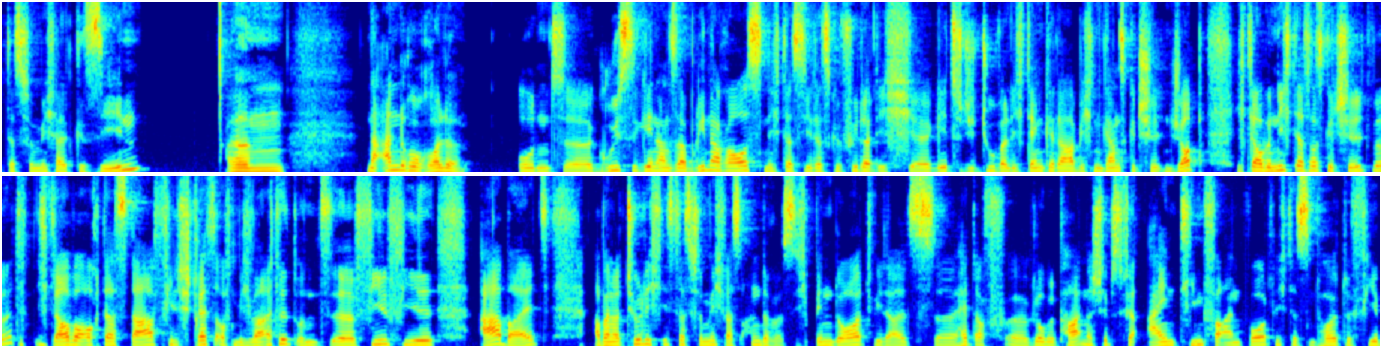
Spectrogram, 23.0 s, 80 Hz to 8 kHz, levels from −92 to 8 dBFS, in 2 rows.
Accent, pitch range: German, 150-175 Hz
